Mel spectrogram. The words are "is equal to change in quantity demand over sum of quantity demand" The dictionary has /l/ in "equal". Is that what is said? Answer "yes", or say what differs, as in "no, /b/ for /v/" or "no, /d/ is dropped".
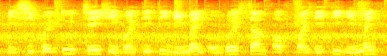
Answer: no, /n/ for /l/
